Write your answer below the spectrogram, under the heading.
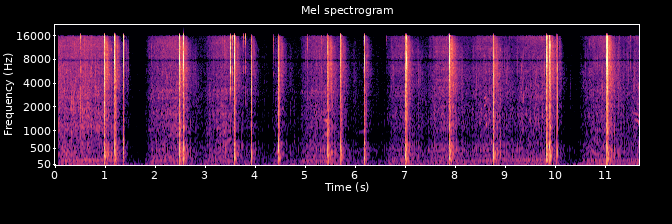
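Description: Aerial fireworks bursting: about fifteen sharp bangs at irregular intervals, several coming in quick pairs or triples.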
